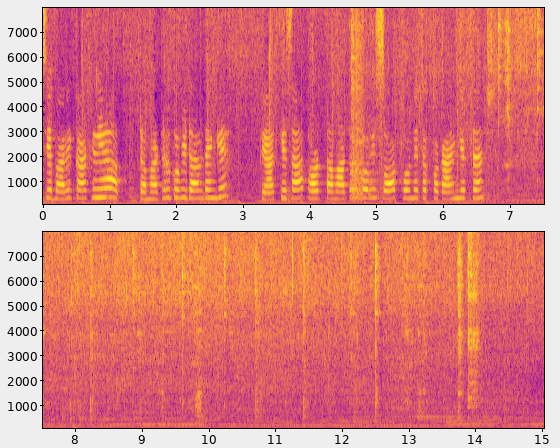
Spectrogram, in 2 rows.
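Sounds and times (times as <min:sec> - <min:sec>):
vegetables sizzling in hot oil: 0:00.0 - 0:15.0
metal spatula scraping pan: 0:06.7 - 0:14.2.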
